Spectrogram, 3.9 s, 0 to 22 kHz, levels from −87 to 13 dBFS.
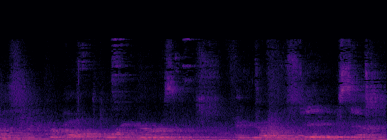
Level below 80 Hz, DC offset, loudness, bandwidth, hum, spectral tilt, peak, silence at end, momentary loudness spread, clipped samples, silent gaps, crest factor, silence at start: -54 dBFS; under 0.1%; -41 LUFS; 16 kHz; none; -5.5 dB/octave; -24 dBFS; 0 s; 8 LU; under 0.1%; none; 16 dB; 0 s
